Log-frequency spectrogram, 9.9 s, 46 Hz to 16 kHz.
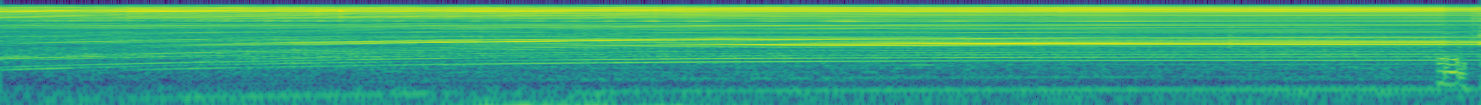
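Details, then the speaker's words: Miniature 2-coil Thomas motor, 18 ohms DC, 6-magnet rotor, 5 thousandths core clearance, sped from 5 V to 15 V drawing about 141-144 mA: smooth clean whine climbing in pitch, no rubbing or knocking; healthy. "well I'm going to speed this one up now and you can listen to this one run we're going to go up to 15 volts"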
